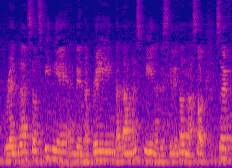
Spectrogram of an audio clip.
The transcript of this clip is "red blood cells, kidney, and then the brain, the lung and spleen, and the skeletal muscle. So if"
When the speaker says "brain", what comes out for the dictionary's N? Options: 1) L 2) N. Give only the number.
2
